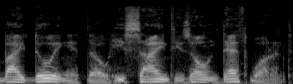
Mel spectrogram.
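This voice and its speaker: Putting on a character voice, a man growls at a moderate pace with a fairly low pitch and very wide pitch swings. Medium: read story. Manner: earnest, intense.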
